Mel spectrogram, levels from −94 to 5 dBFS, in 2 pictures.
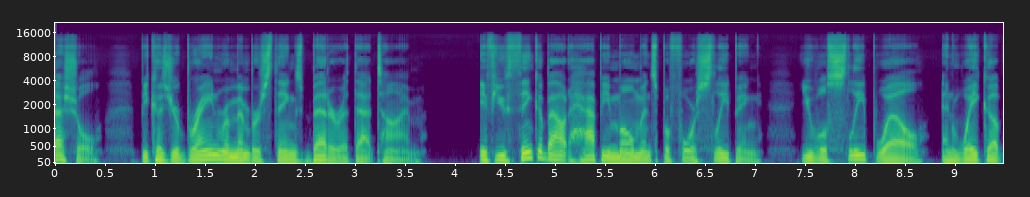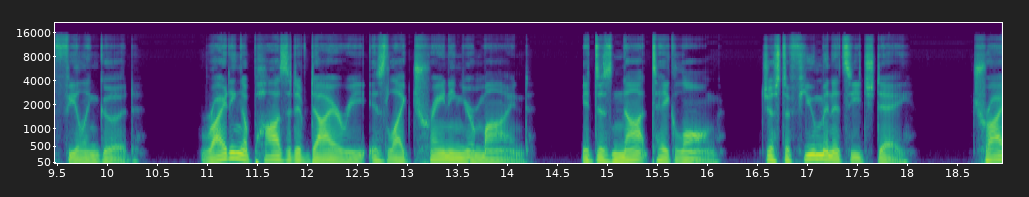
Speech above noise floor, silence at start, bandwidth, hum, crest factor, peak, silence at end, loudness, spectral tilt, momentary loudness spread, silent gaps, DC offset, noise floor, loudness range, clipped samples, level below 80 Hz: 59 dB; 0 s; 15.5 kHz; none; 14 dB; -2 dBFS; 0 s; -16 LUFS; -5.5 dB/octave; 13 LU; none; under 0.1%; -74 dBFS; 2 LU; under 0.1%; -34 dBFS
